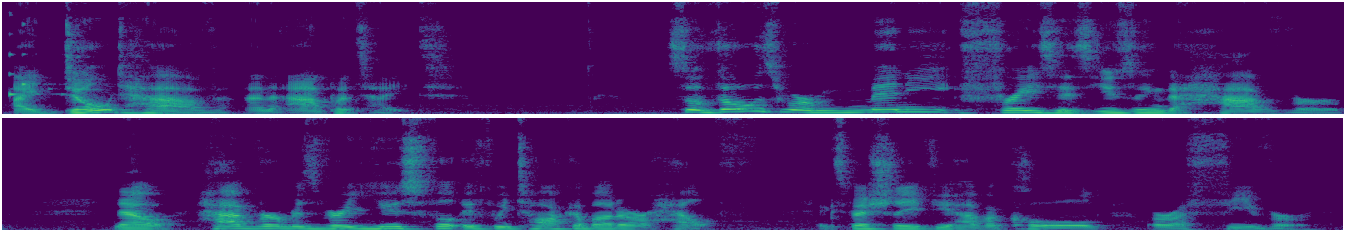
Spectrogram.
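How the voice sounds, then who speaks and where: A man in his thirties teaching English to camera, seated in a plain room, saying each phrase slowly and then repeating it. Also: medium pitch, a bit bright. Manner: slow and deliberate, repeating each phrase twice. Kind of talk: slow, clear English lesson to camera. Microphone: camera framed at chest height, seated.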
